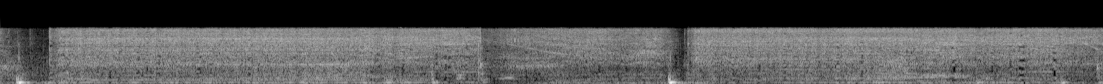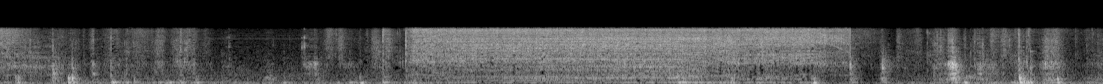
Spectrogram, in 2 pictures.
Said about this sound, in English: So I'm going to drill my holes.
